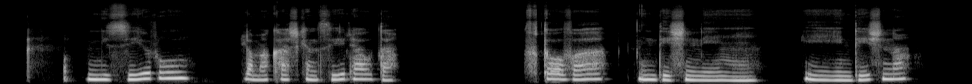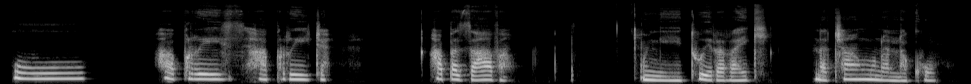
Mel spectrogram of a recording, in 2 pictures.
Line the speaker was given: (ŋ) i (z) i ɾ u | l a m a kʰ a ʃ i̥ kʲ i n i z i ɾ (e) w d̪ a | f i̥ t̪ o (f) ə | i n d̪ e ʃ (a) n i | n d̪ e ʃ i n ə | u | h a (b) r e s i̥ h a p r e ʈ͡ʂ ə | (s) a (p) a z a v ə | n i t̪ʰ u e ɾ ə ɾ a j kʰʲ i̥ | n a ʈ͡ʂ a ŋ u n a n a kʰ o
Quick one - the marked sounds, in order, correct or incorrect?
incorrect: n, correct, incorrect: a, incorrect: v, incorrect: i, incorrect: p, incorrect: h, correct

